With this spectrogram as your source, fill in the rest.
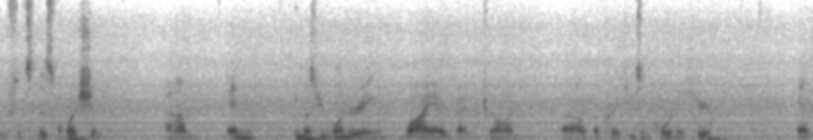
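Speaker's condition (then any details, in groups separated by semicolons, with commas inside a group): No condition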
